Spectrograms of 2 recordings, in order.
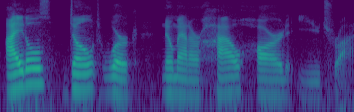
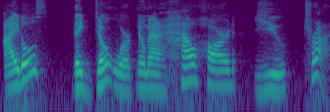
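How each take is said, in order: First: Measured delivery, falling away soft and low; slow, deliberate statement. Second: "Idols" lifted with a rise, then slow words; emphatic repeat. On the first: Preacher giving the congregation the key point, slow and sinking. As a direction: lay the point down slowly, dropping off at the end. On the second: Preacher driving the key point home, emphatic with rising "Idols". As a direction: set "Idols" apart, rising, then press each word slowly. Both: Real, not acted.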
